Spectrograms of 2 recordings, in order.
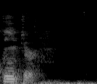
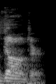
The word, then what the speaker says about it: Gaunter: Gunther. Yeah, Gaunter. Gunther. Ooh, you touched my tra-la-la. So, It is Gaunter. Gaunter. Gaunter. That's how you say it.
